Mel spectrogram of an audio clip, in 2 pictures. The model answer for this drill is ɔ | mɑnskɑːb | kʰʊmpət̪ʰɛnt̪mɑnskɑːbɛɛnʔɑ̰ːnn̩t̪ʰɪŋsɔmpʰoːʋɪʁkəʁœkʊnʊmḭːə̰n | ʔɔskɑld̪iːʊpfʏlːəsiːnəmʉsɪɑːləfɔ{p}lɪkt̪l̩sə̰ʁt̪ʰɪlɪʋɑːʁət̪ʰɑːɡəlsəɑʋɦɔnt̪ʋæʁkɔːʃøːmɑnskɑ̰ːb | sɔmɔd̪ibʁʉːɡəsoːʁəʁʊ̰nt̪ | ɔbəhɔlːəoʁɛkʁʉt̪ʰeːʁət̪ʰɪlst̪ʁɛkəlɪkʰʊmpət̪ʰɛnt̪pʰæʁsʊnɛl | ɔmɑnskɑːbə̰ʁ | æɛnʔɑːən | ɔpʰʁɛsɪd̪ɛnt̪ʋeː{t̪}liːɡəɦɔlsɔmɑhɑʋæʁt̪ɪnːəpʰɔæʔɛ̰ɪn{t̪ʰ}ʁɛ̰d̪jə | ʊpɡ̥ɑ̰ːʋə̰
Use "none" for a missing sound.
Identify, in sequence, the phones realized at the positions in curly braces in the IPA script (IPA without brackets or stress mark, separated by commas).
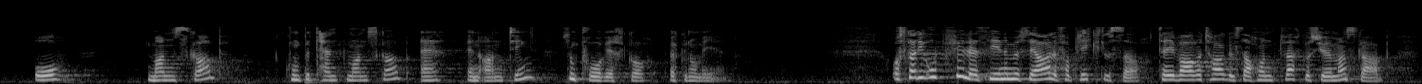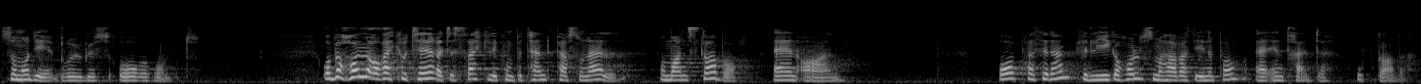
pʰ, d̪, t̪ʰ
